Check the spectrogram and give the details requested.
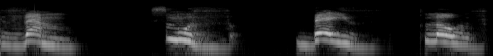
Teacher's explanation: Put your tongue in between your teeth and make vibration.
